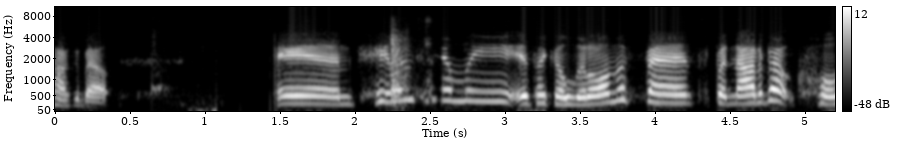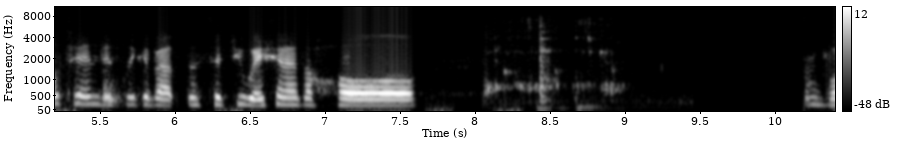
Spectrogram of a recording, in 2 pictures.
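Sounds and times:
speech: 0:00.0 - 0:00.5, 0:01.4 - 0:07.7, 0:10.2 - 0:10.3
wine poured into a glass: 0:08.0 - 0:09.0.

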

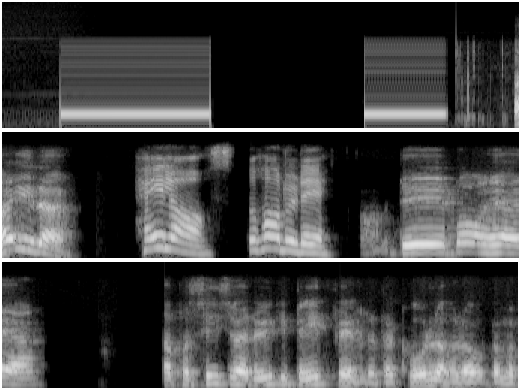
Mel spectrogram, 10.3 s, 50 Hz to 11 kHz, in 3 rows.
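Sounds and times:
telephone ringback tone while placing a call: 0:00.4 - 0:01.4, 0:02.4 - 0:03.0
speech: 0:03.4 - 0:07.2, 0:08.0 - 0:10.3.

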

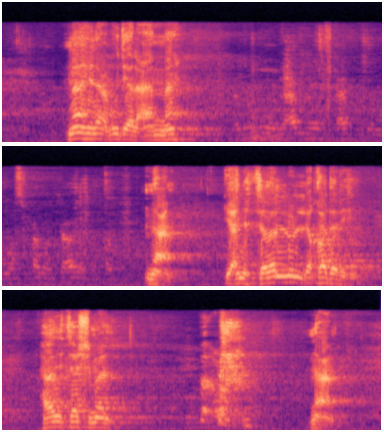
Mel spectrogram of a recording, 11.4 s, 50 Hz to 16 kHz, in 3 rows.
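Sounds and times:
faint hum: 0:00.0 - 0:11.3
speech: 0:00.6 - 0:02.0, 0:04.5 - 0:08.8, 0:09.6 - 0:11.1
person sneezing: 0:09.5 - 0:10.3.

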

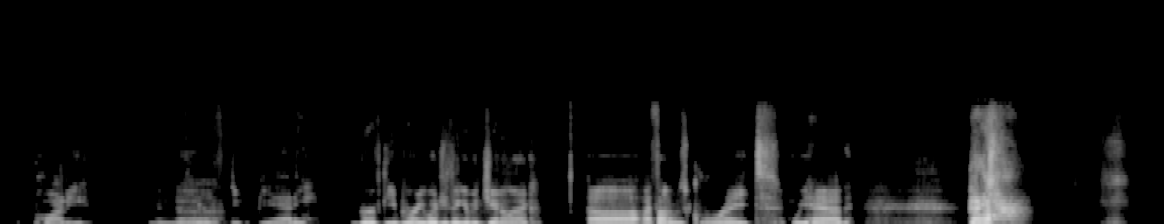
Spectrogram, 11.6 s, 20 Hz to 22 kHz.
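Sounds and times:
speech: 0:00.5 - 0:09.0, 0:09.7 - 0:10.2
drawn-in breath: 0:08.7 - 0:09.7
person sneezing: 0:09.8 - 0:10.4
faint sniff: 0:11.1 - 0:11.4.

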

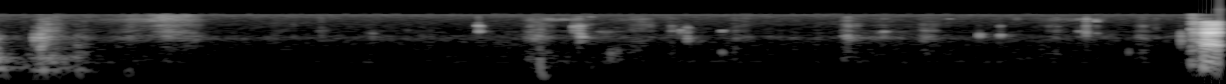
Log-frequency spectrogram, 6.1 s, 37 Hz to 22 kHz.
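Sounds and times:
chewing crunchy food with milk: 0:01.6 - 0:06.0
soft wet mouth sounds: 0:01.6 - 0:06.0.

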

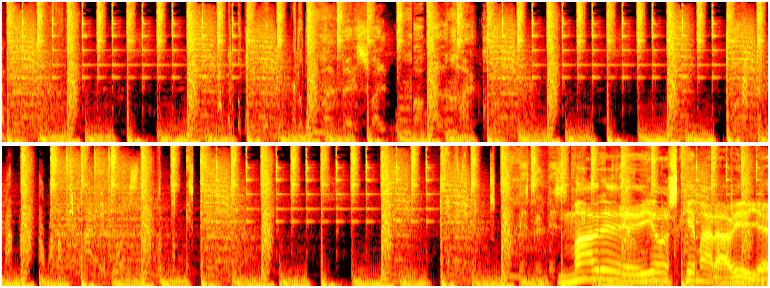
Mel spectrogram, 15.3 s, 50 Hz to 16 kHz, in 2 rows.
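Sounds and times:
hip-hop beat with dense punchy drums: 0:00.0 - 0:15.3
DJ turntable scratches: 0:02.0 - 0:04.6, 0:07.3 - 0:09.5
speech: 0:13.4 - 0:15.3.

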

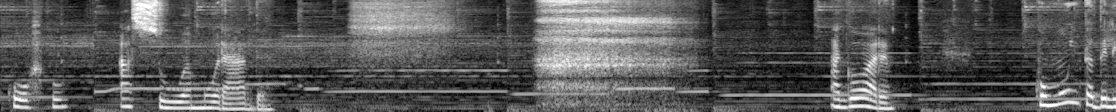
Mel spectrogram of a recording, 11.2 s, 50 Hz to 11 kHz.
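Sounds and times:
speech: 0:00.1 - 0:02.8, 0:08.3 - 0:09.0, 0:10.4 - 0:11.1
long deep breath with the mouth closed: 0:03.5 - 0:07.2.

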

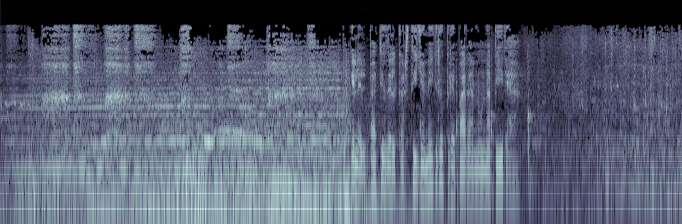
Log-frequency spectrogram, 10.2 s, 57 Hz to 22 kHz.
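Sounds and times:
woman breathing heavily after coming out of a basement: 0:00.0 - 0:05.2
low droning music or ambience: 0:00.0 - 0:07.6
speech: 0:05.3 - 0:07.9.

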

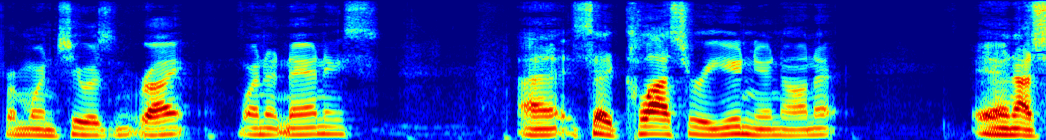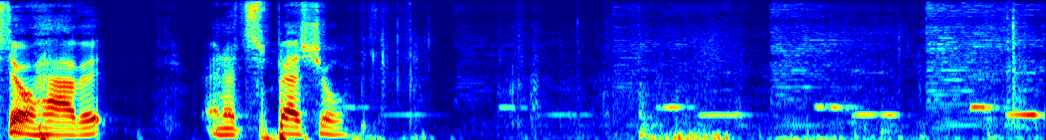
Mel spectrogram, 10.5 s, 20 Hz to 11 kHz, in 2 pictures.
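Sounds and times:
speech: 0:00.0 - 0:02.0, 0:02.6 - 0:07.2
cuckoo clock sounding the hour with two-note cuckoo calls: 0:06.6 - 0:10.4
low mechanical whirring and clunking from the cuckoo clock clockwork: 0:07.4 - 0:10.4.

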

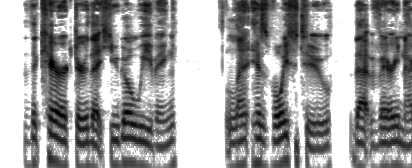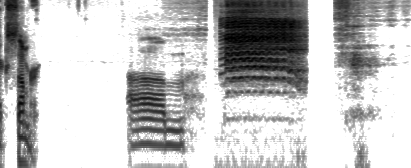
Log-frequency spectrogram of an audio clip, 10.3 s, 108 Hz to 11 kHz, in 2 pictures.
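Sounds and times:
speech: 0:00.4 - 0:05.7, 0:06.8 - 0:07.6
person imitating goat bleats: 0:07.9 - 0:09.0.

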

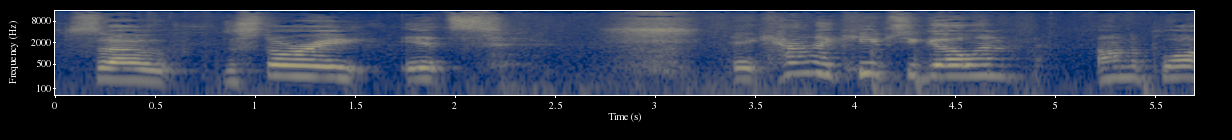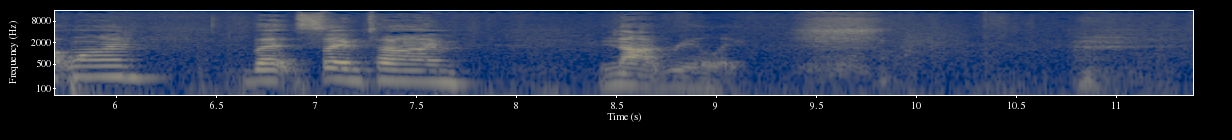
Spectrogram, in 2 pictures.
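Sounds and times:
speech: 0:00.2 - 0:07.8, 0:08.4 - 0:09.8
person sniffing with sinuses acting up in very cold weather: 0:02.7 - 0:03.3, 0:09.4 - 0:09.9.

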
